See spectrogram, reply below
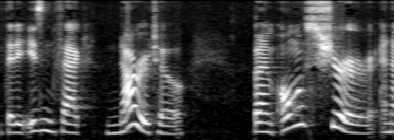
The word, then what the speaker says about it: Naruto: Anyway, so we'll talk about the word Naruto has three mora. Now, there's another rule in Tokyo Japanese that says that the first mora of the word is always low, unless the word's accent is on the first mora, which I'm positing is the case for Naruto.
